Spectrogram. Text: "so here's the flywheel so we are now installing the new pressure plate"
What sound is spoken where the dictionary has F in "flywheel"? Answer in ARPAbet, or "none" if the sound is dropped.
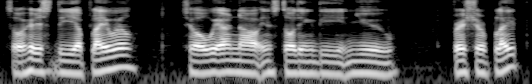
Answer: P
